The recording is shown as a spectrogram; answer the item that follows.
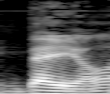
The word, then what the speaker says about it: Baal: So the Hebrew word is Baal. But in English, we usually say Baal.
